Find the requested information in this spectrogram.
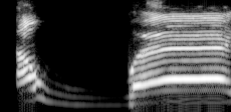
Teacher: Jadi alif lam jalalahnya dibaca dengan tebal, lamnya ha tawwa, ada waw tasdid dibacanya dengan naber ya, naber ditekan ya. Tawwa gitu, tapi tidak ditahan, hanya dinaber saja.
